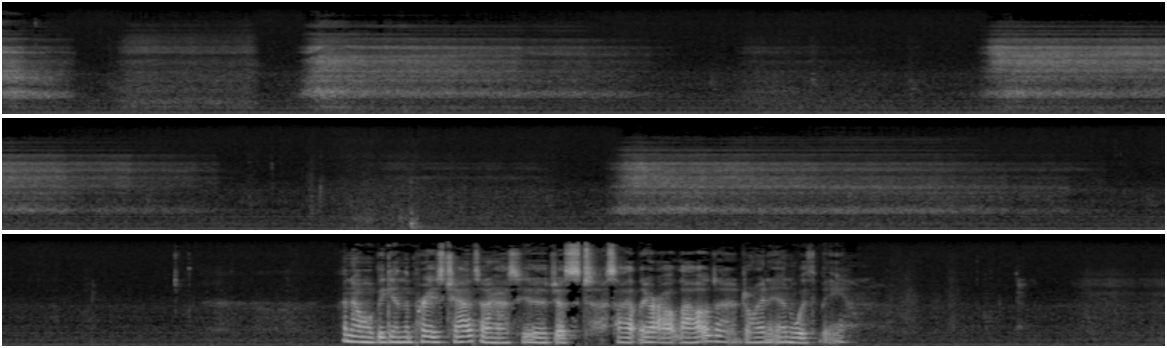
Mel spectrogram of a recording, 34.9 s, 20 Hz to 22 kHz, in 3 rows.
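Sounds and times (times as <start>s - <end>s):
long slow deep breaths taken to center a group: 0.0s - 8.9s, 9.8s - 14.0s, 15.4s - 22.8s, 25.2s - 26.6s, 31.8s - 34.8s
steady low hum: 0.0s - 34.8s
speech: 26.7s - 31.8s.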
